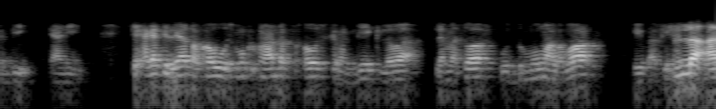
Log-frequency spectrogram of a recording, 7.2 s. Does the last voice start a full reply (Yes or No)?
Yes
